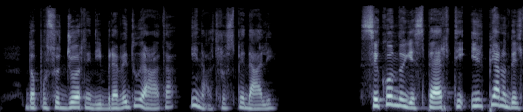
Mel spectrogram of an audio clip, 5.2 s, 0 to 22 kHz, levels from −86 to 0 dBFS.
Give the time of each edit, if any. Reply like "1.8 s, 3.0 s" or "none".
3.4 s

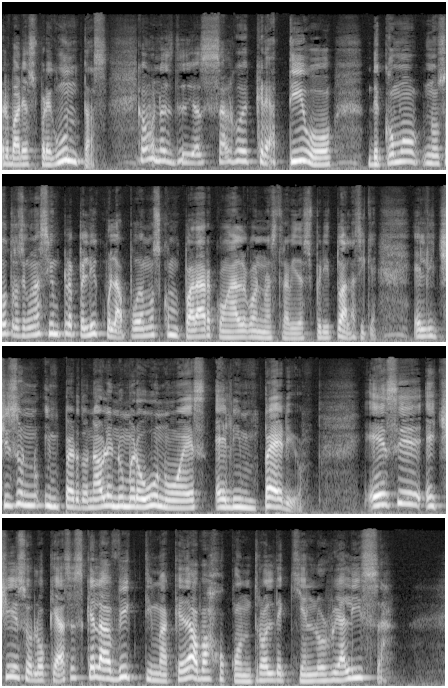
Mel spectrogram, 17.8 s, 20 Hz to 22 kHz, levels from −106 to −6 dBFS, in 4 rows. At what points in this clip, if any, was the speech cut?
1.3 s

